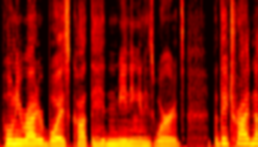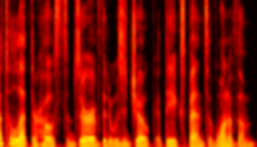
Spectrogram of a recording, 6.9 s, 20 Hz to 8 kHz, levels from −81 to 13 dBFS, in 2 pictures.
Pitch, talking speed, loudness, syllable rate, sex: 205 Hz, 280 wpm, -17 LUFS, 6.3 syllables/s, female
